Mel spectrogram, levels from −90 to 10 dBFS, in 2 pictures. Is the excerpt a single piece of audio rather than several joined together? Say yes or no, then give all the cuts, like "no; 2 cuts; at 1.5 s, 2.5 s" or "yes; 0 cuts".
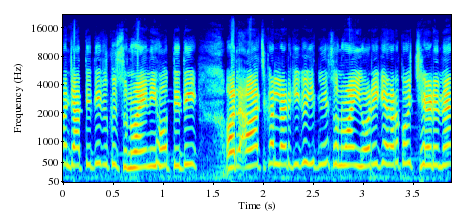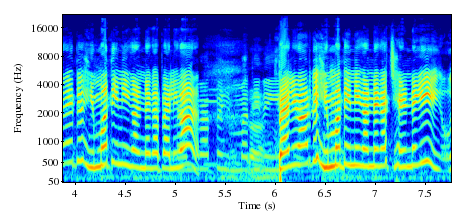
yes; 0 cuts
